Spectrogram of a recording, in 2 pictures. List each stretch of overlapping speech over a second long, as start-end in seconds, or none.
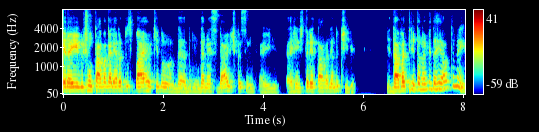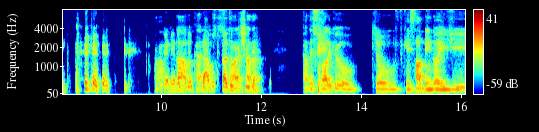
10.0-12.0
